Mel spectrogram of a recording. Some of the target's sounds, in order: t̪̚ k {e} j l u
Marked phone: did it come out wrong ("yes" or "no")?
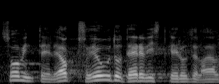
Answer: no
